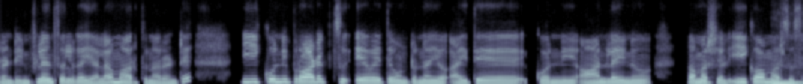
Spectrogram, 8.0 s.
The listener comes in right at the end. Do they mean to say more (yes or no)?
no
